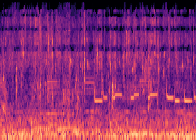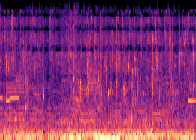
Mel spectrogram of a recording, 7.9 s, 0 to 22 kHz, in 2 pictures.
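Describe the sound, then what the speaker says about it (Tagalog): Tap water running steadily while hands are rinsed under it, a continuous close splashing pour with irregular trickles and drips, no talking. "Step 7, banlawan ng maayos ang mga kamay."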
